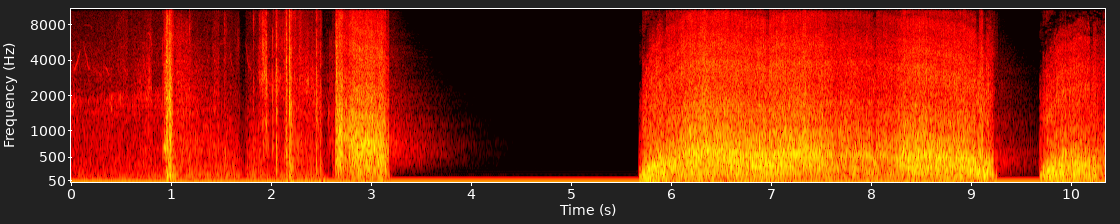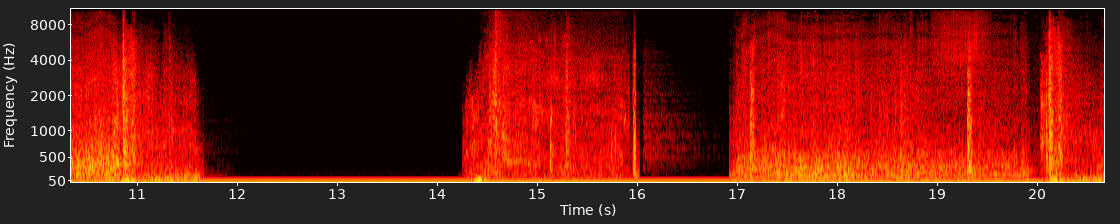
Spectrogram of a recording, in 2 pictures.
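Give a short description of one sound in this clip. Skateboard wheels clack as a board lands on concrete.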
